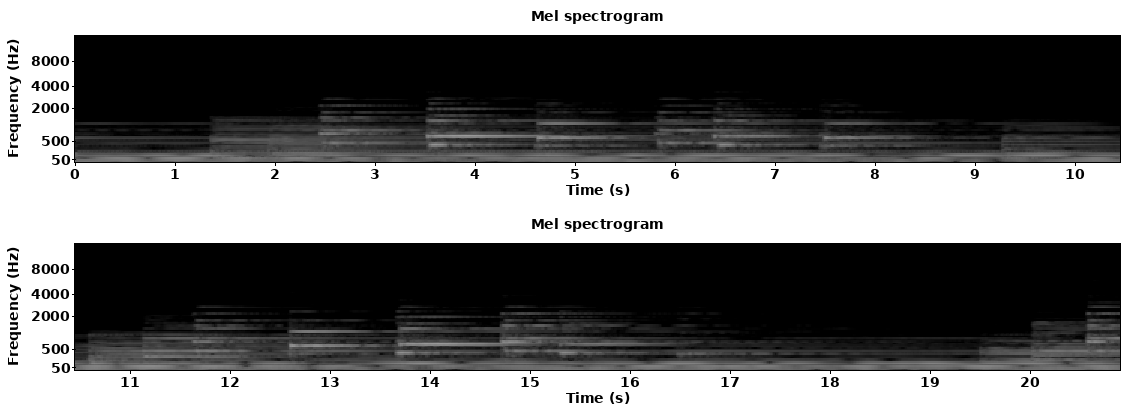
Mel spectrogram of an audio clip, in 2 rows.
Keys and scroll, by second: 18.5 Return, 19.7 [.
